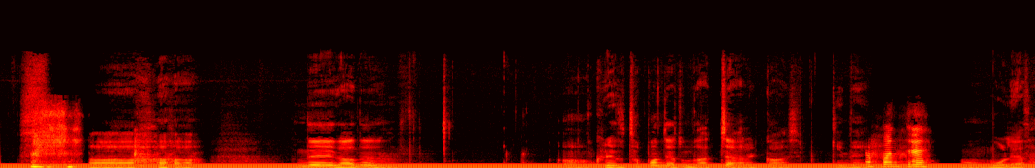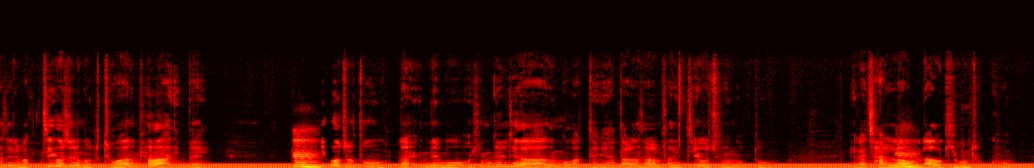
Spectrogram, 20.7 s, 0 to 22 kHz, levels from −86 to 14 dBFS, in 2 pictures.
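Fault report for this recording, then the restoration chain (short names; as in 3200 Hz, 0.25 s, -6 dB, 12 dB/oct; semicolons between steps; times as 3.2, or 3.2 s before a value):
buzz 60 Hz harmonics 9 -33 dBFS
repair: de-hum 60 Hz, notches 9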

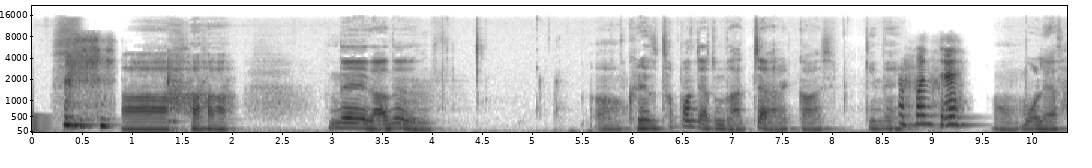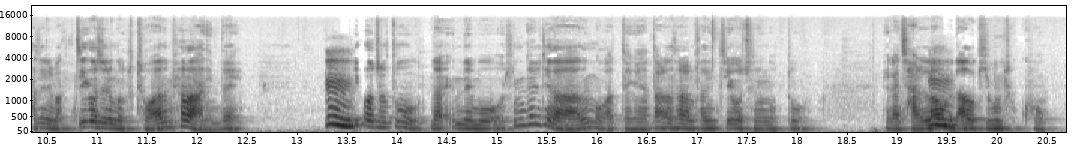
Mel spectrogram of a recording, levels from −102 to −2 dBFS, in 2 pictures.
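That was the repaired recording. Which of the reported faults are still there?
none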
